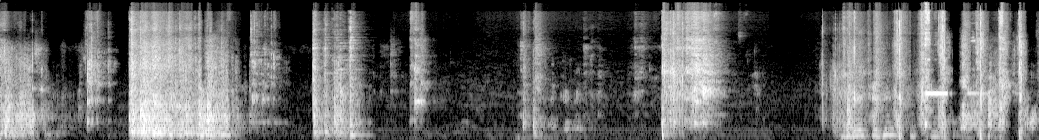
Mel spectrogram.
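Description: A lidded cocktail shaker being shaken hard for a champagne cocktail made without ice, giving loud rattling bursts separated by pauses, with someone talking in between.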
